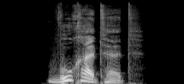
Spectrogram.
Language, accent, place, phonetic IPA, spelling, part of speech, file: German, Germany, Berlin, [ˈvuːxɐtət], wuchertet, verb, De-wuchertet.ogg
- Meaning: inflection of wuchern: 1. second-person plural preterite 2. second-person plural subjunctive II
